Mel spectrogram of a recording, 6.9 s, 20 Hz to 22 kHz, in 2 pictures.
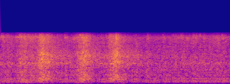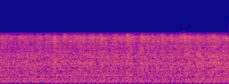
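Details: Freshly rebuilt L88 427 Chevy V8 from a '66 Chevy II, hydraulic roller cam, aluminum heads, first start-up: sharp throttle blips then raised even idle holding steady; normal fast break-in idle.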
